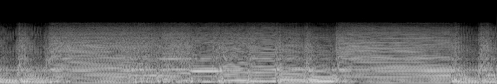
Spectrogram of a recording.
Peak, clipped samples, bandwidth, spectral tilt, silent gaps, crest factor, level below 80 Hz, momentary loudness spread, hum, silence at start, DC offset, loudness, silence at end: -4 dBFS; under 0.1%; 7.6 kHz; -6.5 dB/octave; none; 12 dB; -30 dBFS; 3 LU; none; 0 s; under 0.1%; -17 LUFS; 0 s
